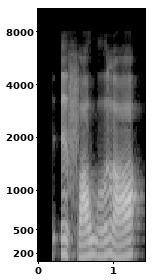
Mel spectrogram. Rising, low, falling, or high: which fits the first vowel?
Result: falling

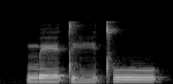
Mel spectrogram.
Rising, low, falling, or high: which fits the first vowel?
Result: low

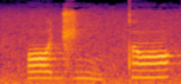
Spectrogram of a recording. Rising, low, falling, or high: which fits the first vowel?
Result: high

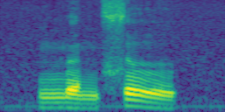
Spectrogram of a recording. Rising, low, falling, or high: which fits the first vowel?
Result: low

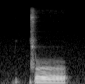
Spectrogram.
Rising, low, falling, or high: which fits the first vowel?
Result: low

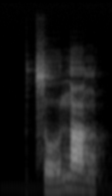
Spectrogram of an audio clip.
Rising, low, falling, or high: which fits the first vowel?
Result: rising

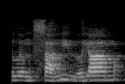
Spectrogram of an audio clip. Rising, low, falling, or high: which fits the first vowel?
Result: low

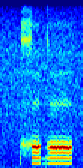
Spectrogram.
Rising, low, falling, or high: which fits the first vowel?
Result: low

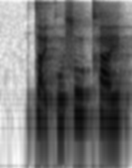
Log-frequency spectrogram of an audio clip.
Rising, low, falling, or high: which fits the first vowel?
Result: low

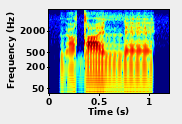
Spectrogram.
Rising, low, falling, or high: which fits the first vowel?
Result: rising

